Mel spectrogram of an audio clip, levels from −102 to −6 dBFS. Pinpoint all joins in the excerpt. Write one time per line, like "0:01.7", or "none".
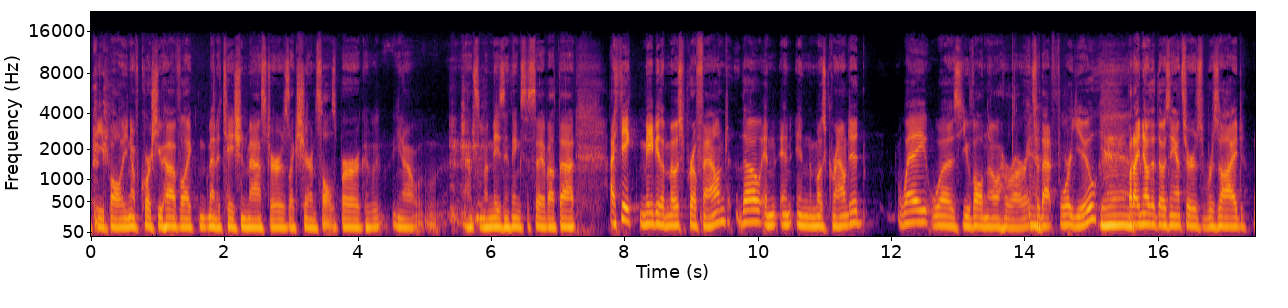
0:14.1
